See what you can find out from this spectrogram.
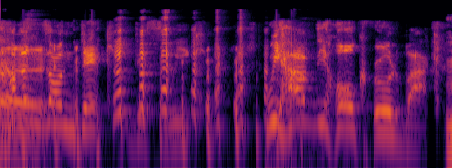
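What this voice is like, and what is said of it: Usual voice. Nothing is said of it.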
